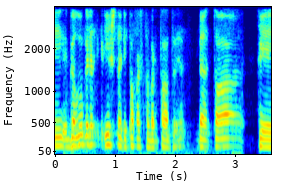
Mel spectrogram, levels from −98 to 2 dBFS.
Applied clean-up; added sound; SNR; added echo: neural mask model DeepFilterNet 3.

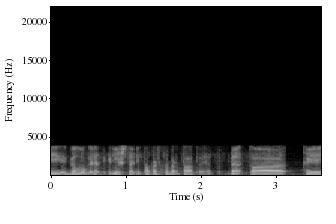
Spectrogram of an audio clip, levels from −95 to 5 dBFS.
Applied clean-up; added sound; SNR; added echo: neural separator model SepFormer DNS4.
